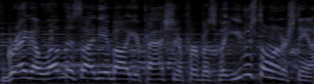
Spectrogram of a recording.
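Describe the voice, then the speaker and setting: This man talks very fast. Behind him, music is playing. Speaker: motivational speaker. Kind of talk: keynote speech to an audience.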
